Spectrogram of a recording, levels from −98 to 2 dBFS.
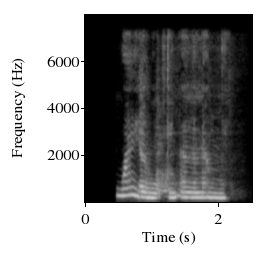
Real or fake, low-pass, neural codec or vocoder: fake; 7.2 kHz; codec, 24 kHz, 1 kbps, SNAC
